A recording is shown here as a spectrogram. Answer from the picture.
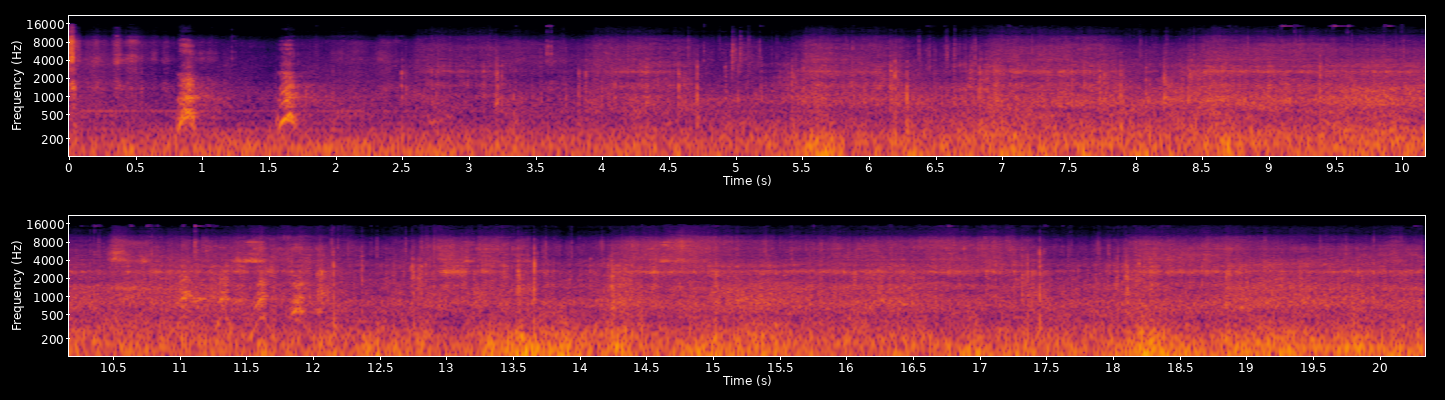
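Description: A dog gives a few short, rising whining cries near the start, then steady rushing noise with a low rumble runs on.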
